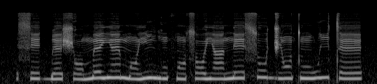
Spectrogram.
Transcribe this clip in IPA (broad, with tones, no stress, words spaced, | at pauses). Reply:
se˨ɡ͡bɛ˨ ʃɔ˨mɛ˧ jɛ̃˧ mɔ̃˨jĩ˧ɡũ˨fɔ̃˨ sɔ˧jã˧ne˦ so˦d͡ʒɔ̃˧tũ˧wi˦ tɛ˧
